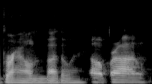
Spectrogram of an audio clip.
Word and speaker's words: Braun: I think he wants to be called Brown, by the way. Oh, Brown. Okay. Christian Brown. No, I know it's spelled Braun. Bra. Yeah, gotcha. Christian Brown. It is.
